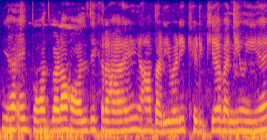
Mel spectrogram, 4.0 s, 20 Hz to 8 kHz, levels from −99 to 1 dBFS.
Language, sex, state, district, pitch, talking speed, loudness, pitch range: Hindi, female, Chhattisgarh, Rajnandgaon, 225 Hz, 210 wpm, -16 LUFS, 215-235 Hz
